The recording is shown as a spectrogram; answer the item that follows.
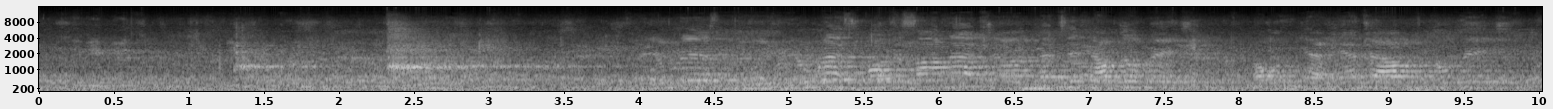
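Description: Raised voices calling out at a wrestling match, thickest from about four seconds in, over a steady background of crowd noise.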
